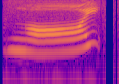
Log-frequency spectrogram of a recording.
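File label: "ngoi2", Cantonese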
